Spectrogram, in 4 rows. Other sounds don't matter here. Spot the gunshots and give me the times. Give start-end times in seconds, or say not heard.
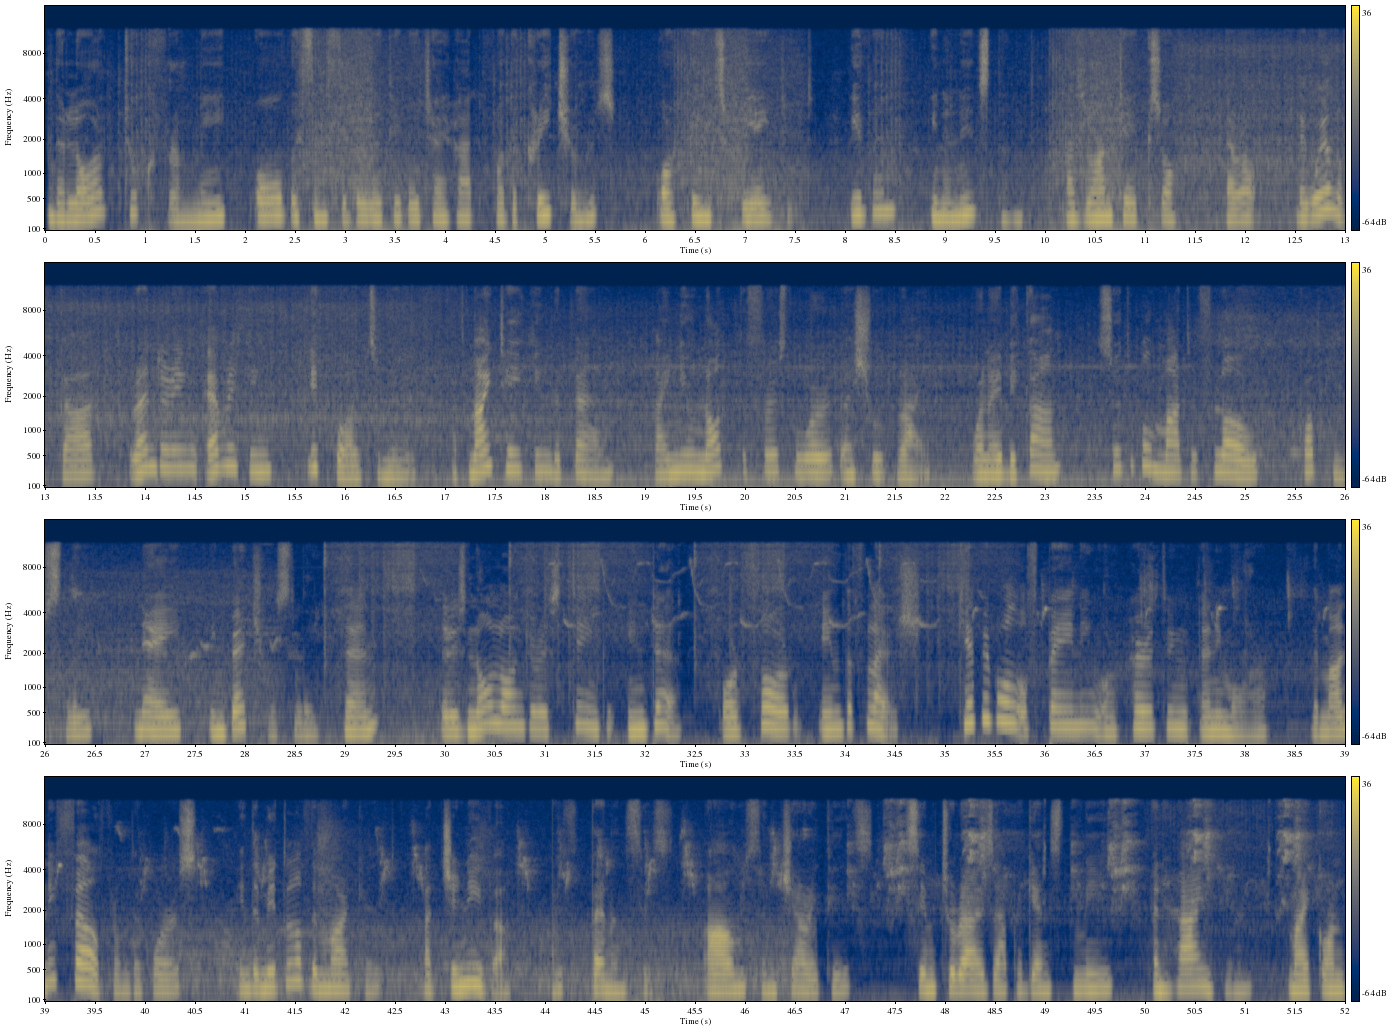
not heard.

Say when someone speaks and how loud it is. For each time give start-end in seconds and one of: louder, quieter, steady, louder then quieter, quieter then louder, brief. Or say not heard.
0.0-29.4 steady
29.9-51.9 steady.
